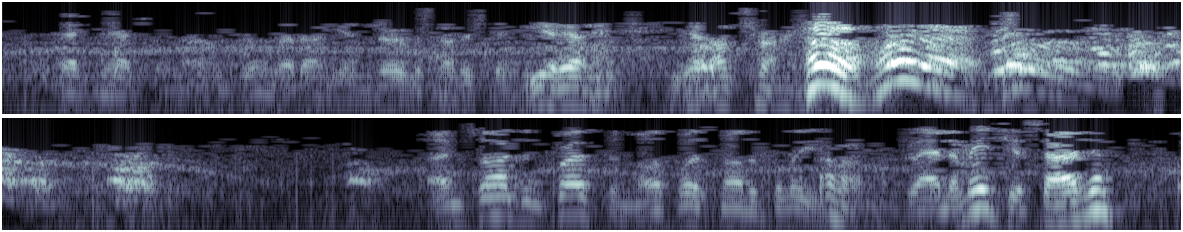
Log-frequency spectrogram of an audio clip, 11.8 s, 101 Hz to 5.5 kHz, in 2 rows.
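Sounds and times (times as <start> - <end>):
speech: 0.3 - 6.3, 8.1 - 11.7
dog growling and barking: 4.1 - 6.8.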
